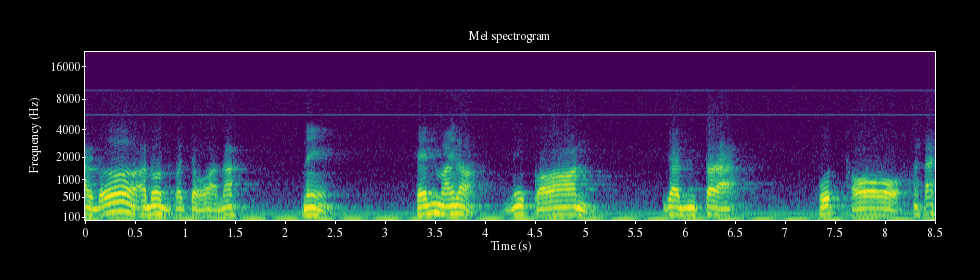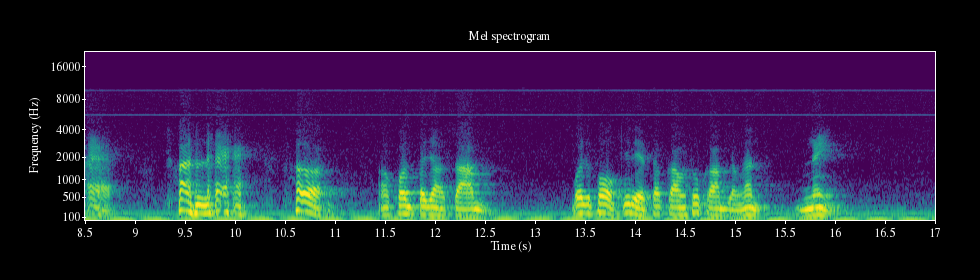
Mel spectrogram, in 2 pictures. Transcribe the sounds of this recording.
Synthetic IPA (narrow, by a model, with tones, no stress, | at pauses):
jdəː˧˦ʔa˧no˧˨npʰa˧t͡ɕɔː˨˧˩a˧˨na˧ | nĩː˧˩ | he˨˦nma˧˦jlɔ˧˩niː˧˨kɔː˨˦n | ja˧˩nt̪a˧ɾa˧ʔ | pʰu˧˦t̪ʰːɔː˧lɛ˧ma˧˨nlɛ˧˩ | ɤː˧˩ | ʔa˧˩kʰo˧˥˨npa˧ɲaː˧˩sa˨˧˦m | bɔː˧˦li˧pʰoː˧˩kːi˧leː˨˩t̪̚sa˧ka˧msu˧˨ka˧˦mjaː˨ŋna˧˥˨nːĩː˧˩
